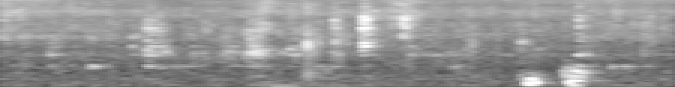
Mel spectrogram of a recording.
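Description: Napa cabbage browns in a hot skillet with plenty of olive oil, producing a continuous crackling sizzle, with a few soft scrapes and taps as two spoons move the pieces.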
